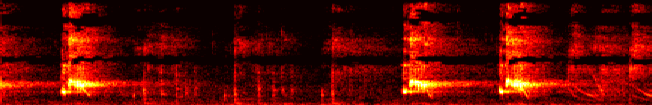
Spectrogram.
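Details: Lyrebirds in Dandenong, Australia: three loud, explosive, ringing notes, one at first and then a close pair, over quieter chirps and soft whistles.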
